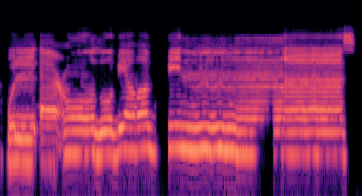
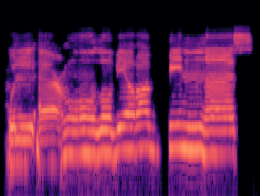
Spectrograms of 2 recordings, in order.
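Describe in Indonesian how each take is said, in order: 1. Huruf n ganda ditahan dengan dengung nasal. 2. Huruf n ganda tidak ada dengung nasal yang ditahan. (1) "nunnya digunakan terlebih dahulu" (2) "Tidak tidak kita baca seperti ini. ... Jadi tidak ada gunahnya"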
